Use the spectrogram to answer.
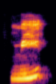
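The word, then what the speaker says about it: มิตร: มา คำ ที่ 2 คำ นี้ ร ที่ อยู่ หลัง ตัว สะกด ปิด ไป เลย เรา สะกด แค่ ม ม้า สระ อิ ต เต่า อ่าน ว่า Meet อ่า แปล ว่า เพื่อน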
